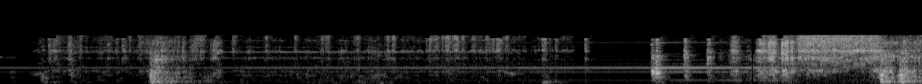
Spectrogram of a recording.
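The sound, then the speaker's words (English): Rough, continuous scratching and grinding from a rover's wheels rolling over the gritty surface of Mars, steady, with occasional sharper clunks and bangs from the suspension that grow louder toward the end. “scratching is the sound of the wheels in contact with the surface of Mars.”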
